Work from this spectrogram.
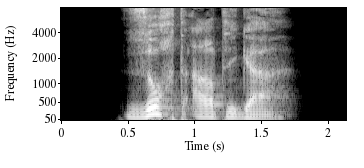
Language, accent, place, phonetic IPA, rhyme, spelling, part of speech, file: German, Germany, Berlin, [ˈzʊxtˌʔaːɐ̯tɪɡɐ], -ʊxtʔaːɐ̯tɪɡɐ, suchtartiger, adjective, De-suchtartiger.ogg
- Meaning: inflection of suchtartig: 1. strong/mixed nominative masculine singular 2. strong genitive/dative feminine singular 3. strong genitive plural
